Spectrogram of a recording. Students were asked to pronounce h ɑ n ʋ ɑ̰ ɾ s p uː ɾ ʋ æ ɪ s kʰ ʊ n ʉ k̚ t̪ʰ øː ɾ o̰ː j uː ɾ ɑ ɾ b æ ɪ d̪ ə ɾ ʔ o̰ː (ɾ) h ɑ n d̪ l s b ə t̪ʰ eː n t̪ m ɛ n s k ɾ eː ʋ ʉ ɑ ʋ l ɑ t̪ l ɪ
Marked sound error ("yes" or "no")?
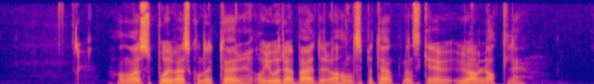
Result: yes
